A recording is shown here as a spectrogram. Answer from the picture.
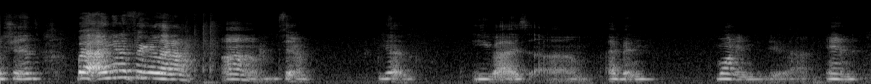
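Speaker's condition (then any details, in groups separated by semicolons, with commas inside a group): Spastic quadriplegic cerebral palsy; physical therapy including walking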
